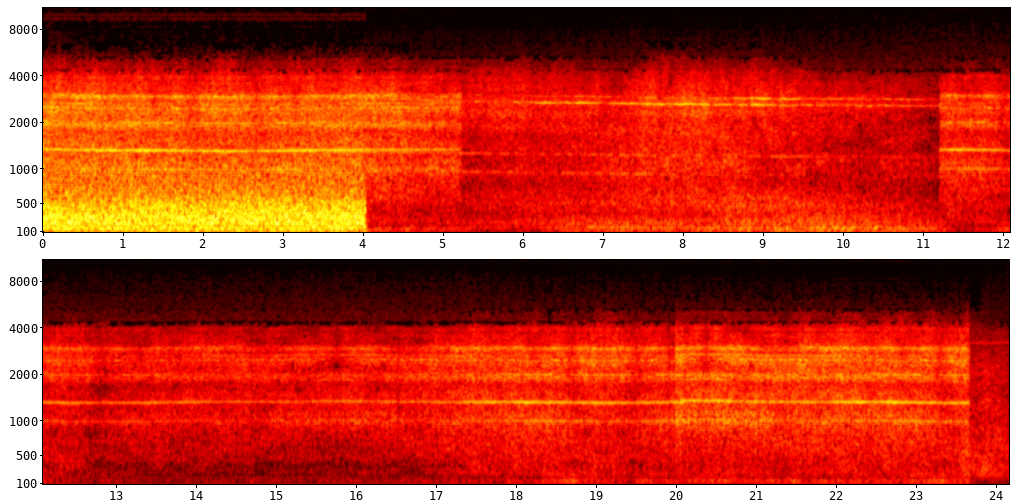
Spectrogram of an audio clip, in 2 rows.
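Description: An X-15 rocket plane flying at Mach 5, shown in a 1961 film, gives a loud, steady roaring drone that drops to a quieter engine hum after a few seconds and holds without speech.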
